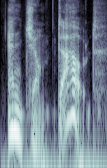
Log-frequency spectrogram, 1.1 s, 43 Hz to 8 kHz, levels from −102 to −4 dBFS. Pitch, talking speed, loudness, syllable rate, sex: 135 Hz, 165 wpm, -19 LUFS, 5.6 syllables/s, male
